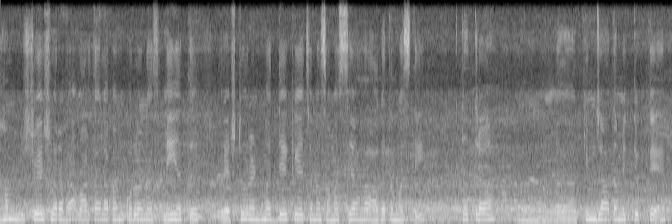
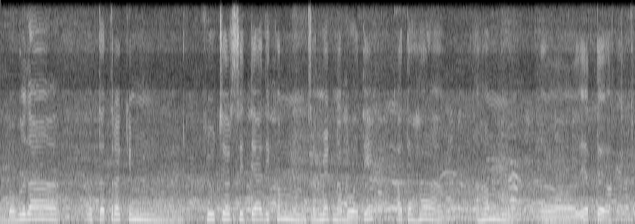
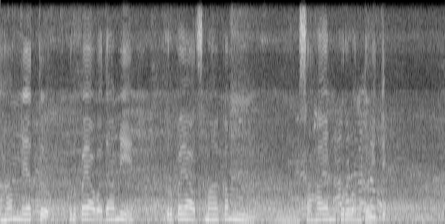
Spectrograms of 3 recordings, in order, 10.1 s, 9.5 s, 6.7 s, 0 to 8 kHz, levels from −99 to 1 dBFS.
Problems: constant background noise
